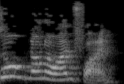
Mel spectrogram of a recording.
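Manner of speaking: lightly voiced old lady waving off concern; elderly Betty voice. Betty voiced in retold call.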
